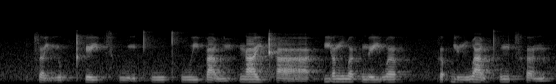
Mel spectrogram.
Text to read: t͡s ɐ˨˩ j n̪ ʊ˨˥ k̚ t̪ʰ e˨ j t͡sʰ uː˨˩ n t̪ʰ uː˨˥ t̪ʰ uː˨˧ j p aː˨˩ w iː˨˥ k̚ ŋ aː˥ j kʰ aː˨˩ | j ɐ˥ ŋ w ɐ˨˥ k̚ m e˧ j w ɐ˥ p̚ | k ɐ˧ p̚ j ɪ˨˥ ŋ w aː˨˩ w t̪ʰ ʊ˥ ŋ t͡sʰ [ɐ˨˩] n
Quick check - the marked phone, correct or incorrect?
correct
